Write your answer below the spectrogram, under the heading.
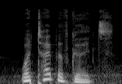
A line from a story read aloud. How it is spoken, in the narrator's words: asked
